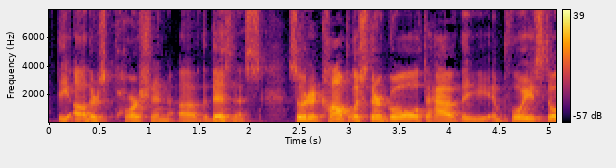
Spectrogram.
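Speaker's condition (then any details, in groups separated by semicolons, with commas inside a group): No condition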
